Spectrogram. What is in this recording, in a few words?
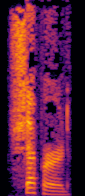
"shepherd", spelling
